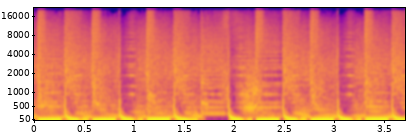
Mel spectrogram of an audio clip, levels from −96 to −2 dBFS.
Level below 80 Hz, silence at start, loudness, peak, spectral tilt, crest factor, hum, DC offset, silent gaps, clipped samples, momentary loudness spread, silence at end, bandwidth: -6 dBFS; 0 s; -8 LUFS; 0 dBFS; -4 dB/octave; 6 dB; none; under 0.1%; none; 0.5%; 2 LU; 0 s; over 20 kHz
